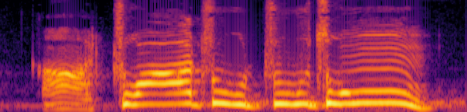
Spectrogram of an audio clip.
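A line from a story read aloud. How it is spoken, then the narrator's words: Terrified shout, running. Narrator (Chinese): 他爸吓得脸都白了，一边追一边喊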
